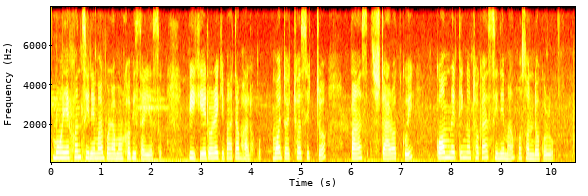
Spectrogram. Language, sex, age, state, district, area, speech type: Assamese, female, 18-30, Assam, Golaghat, urban, read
